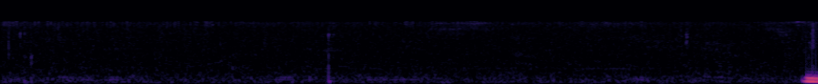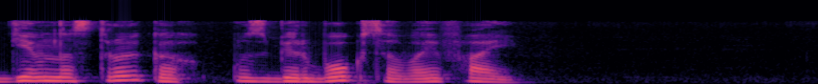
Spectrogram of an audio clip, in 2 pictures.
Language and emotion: Russian, neutral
